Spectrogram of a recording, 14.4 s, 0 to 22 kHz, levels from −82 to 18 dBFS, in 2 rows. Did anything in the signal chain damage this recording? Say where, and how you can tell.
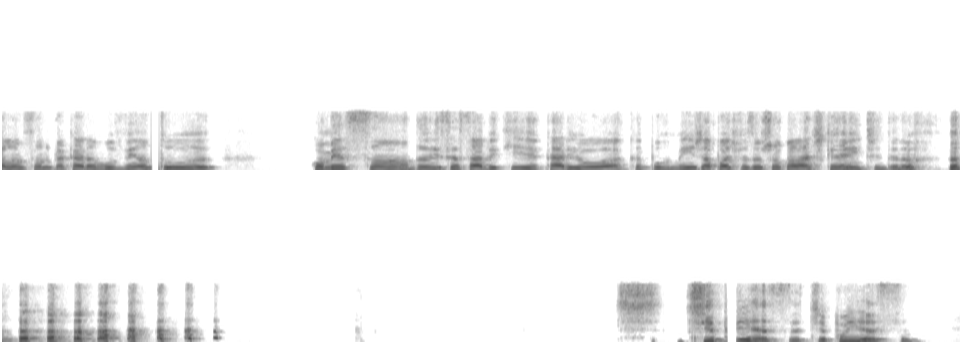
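Yes: hard-edged silent holes near 1.12–1.26 s (60 ms) and 12.62–12.75 s (80 ms), with slightly distorted speech on resumption, show packet loss on an ADPCM call, a network fault that desynchronises the decoder's predictor.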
